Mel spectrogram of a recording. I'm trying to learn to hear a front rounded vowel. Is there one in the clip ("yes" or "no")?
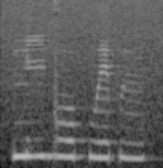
no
